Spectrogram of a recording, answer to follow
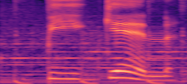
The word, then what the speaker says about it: begin: Most two syllable verbs have stress on the second syllable. Oh, so it's the opposite. Exactly. Listen. Begin.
